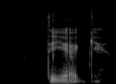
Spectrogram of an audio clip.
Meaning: 1. dough; a thick mix of flour and water 2. dough (money)
- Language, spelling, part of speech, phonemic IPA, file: Swedish, deg, noun, /deːɡ/, Sv-deg.flac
